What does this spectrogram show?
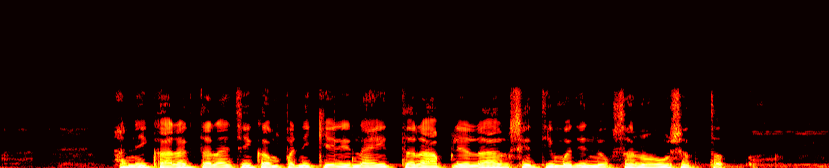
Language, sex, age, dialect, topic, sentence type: Marathi, male, 31-35, Northern Konkan, agriculture, statement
